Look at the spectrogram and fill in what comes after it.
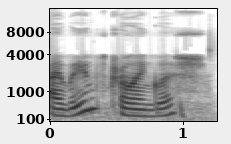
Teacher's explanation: The second syllable is stressed in Eileen. This part, and you can see here that there's a rise through it. · But since this is mostly rise and there's actually kind of a peak in F0 on the syllable, we'll go with a low plus high star. I like this low dash high boundary tone at the end as well.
